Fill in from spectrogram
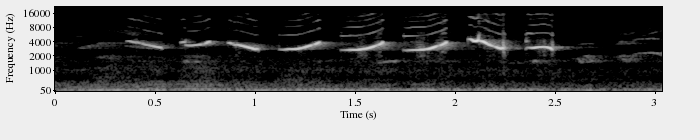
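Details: Trinidad bullfinch singing a short run of sweet, rounded whistled notes, each a smooth rising and falling slur repeated about three times a second, then fading out.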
